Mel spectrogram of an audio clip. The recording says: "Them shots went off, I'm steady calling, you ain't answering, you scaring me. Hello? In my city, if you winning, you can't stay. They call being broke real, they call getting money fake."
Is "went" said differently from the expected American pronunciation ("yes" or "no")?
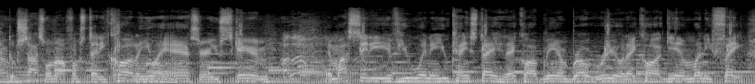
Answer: yes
